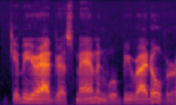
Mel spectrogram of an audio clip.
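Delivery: ordinary delivery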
